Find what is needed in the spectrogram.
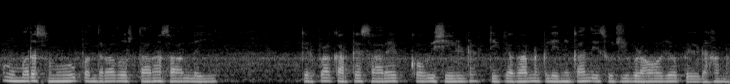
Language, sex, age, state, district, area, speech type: Punjabi, male, 18-30, Punjab, Patiala, urban, read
